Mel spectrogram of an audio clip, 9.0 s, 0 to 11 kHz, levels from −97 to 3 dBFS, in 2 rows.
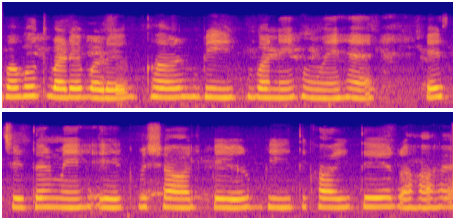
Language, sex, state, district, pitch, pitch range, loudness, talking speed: Hindi, female, Punjab, Fazilka, 245 Hz, 240-255 Hz, -17 LUFS, 125 wpm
